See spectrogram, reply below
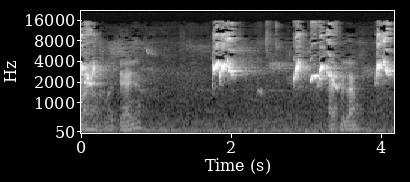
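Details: Red-whiskered bulbul at a singing competition in Đồng Nai, Vietnam, delivering short bright chirpy whistled phrases in three bursts, while people talk nearby between and under the phrases.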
